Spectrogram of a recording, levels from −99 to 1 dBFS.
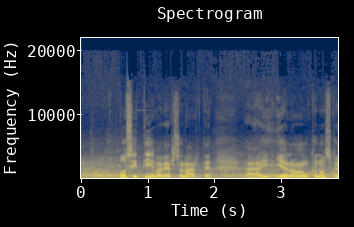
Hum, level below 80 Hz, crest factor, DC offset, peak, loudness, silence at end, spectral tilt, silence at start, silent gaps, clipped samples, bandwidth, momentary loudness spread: none; -56 dBFS; 14 dB; under 0.1%; 0 dBFS; -15 LUFS; 0 s; -7 dB/octave; 0 s; none; under 0.1%; 14 kHz; 9 LU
